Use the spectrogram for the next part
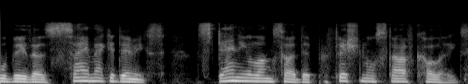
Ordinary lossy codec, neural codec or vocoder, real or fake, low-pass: Opus, 32 kbps; codec, 16 kHz, 2 kbps, FreqCodec, larger model; fake; 7.2 kHz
